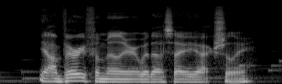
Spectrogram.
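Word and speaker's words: açaí: At least in Portuguese, that's how you say it.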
